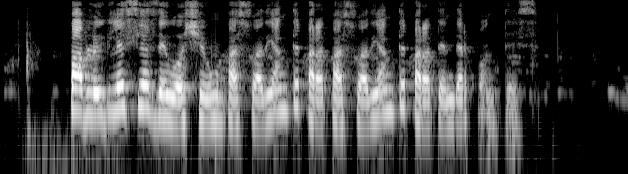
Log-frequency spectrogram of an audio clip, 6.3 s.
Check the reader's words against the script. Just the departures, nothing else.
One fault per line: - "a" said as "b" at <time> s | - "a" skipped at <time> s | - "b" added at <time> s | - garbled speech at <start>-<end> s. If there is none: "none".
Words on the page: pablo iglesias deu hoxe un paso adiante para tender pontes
- "paso adiante para" added at 3.3 s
